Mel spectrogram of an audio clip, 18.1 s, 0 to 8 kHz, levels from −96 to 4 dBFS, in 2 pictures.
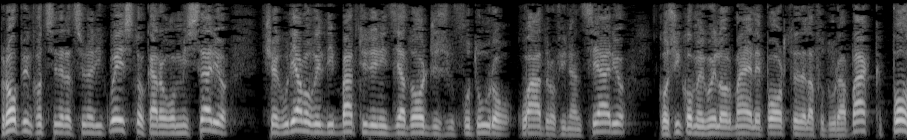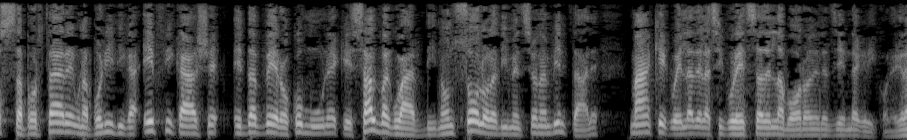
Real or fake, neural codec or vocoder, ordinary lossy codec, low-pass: real; none; none; 7.2 kHz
